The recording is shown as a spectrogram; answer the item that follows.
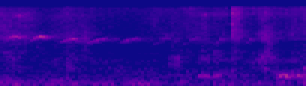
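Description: Near silence with a faint bird chirping: a quick run of short, high chirps, about five a second, that fades out around the middle.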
